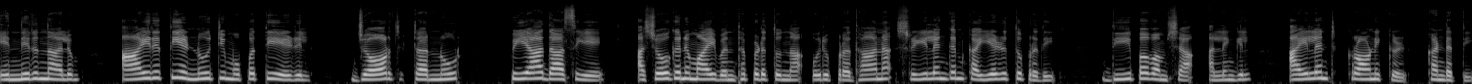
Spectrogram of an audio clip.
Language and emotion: Malayalam, neutral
